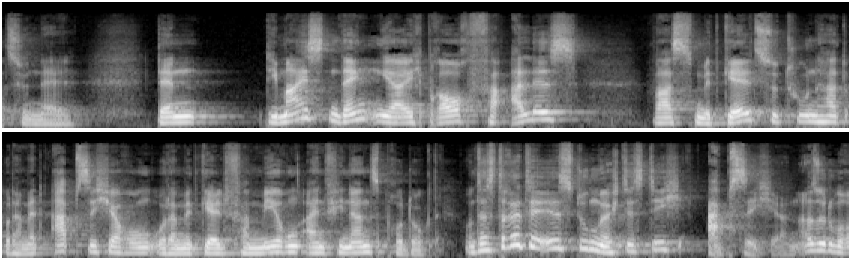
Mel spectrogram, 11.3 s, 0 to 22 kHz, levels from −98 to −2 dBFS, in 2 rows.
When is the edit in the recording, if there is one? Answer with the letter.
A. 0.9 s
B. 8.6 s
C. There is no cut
B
